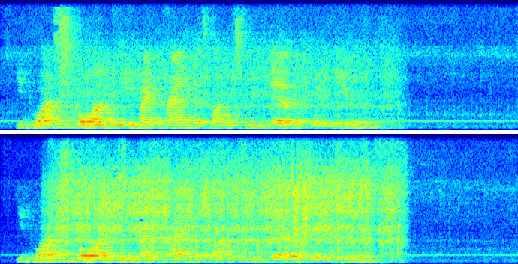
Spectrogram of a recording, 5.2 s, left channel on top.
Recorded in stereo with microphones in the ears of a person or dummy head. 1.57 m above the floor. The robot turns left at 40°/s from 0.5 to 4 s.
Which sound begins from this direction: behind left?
A woman speaking, at 0.2 s.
